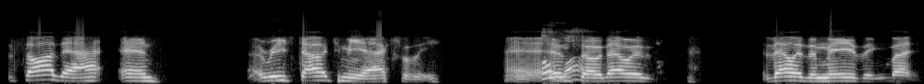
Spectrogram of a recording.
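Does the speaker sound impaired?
Yes: cerebral palsy; walks with walker.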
